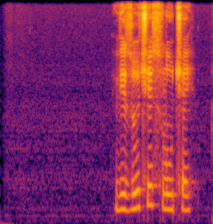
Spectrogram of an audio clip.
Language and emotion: Russian, neutral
